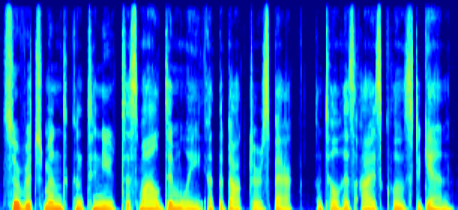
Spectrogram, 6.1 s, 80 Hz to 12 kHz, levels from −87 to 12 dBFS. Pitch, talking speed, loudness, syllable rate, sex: 165 Hz, 145 wpm, -20 LUFS, 4.3 syllables/s, female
